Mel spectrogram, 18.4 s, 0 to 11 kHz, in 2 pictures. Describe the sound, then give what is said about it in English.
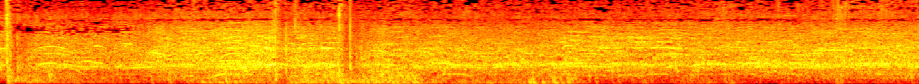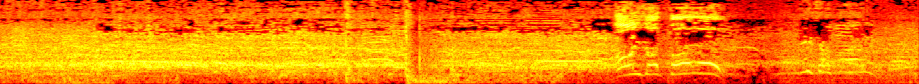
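A crowd at the US Capitol on January 6, 2021 roars and shouts continuously while flashbang grenades launched by Capitol Police go off in sharp, booming blasts at irregular intervals, with two of them coming in quick succession near the end. “There's your Capitol Police launching flashbangs into the crowd.”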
